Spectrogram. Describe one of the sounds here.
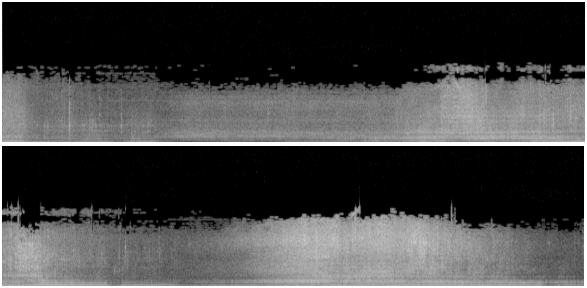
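A rally car engine roars and revs hard as the car races past.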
